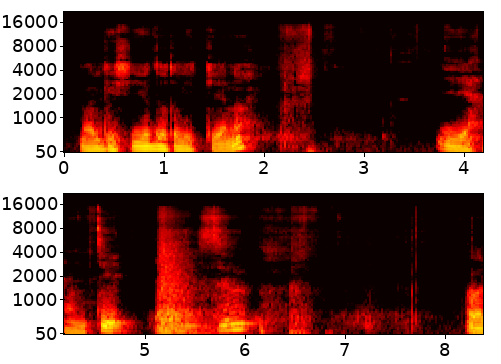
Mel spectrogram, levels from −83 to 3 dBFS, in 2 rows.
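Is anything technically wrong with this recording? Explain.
Yes. Throughout the speech there is plainly audible HE-AAC compression, likely from a low-bitrate encode that fits about 24 kbps. The treble is rebuilt by copying lower bands upward, so s sounds come out gritty and metallic. A spectrogram shows blocky, repeated-looking upper bands and nothing above 14.9 kHz.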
